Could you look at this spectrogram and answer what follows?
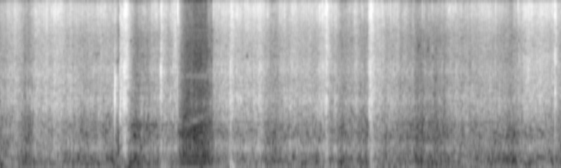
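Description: Clear plastic bag crinkling and rustling with irregular crackles as hands work it open, with a brief lull about two seconds in.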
